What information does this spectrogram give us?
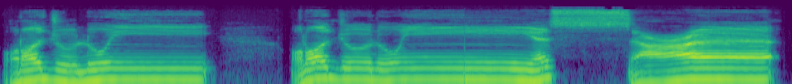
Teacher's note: লামের উপর তানভিন রয়েছে, তানভিনের পরে ইদগাম বা গুন্নার হরফ ইয়া আছে, এজন্য গুন্নার সাথে মিলাইতে হবে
